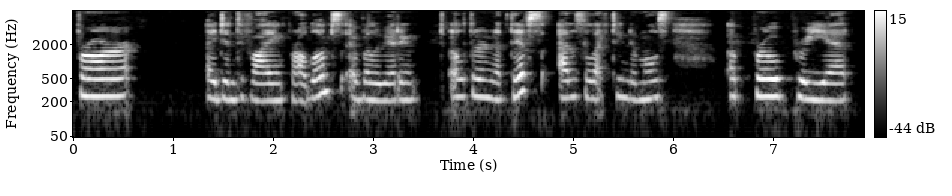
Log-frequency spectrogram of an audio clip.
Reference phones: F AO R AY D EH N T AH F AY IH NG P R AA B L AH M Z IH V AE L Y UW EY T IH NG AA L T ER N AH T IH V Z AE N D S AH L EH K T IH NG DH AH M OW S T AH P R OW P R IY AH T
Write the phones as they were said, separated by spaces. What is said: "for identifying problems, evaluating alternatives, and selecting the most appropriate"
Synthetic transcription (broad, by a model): F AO R AY D EH N T AH F AY IH NG P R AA B L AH M S IH V AE L Y UW EY T IH NG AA L T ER N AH T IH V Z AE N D S AH L EH K T IH NG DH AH M OW S T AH P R OW P R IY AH T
